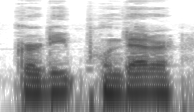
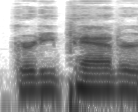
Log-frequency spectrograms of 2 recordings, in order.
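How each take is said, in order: First: The name is said with a native, non-English pronunciation. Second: The name is said with an English-style pronunciation. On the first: "That's how he pronounces his name properly" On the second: "is sort of the English pronunciation"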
